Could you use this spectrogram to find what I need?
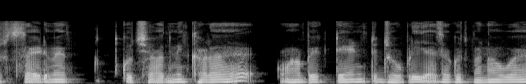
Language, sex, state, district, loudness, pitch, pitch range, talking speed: Hindi, male, Jharkhand, Deoghar, -16 LUFS, 110 Hz, 105-115 Hz, 195 wpm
